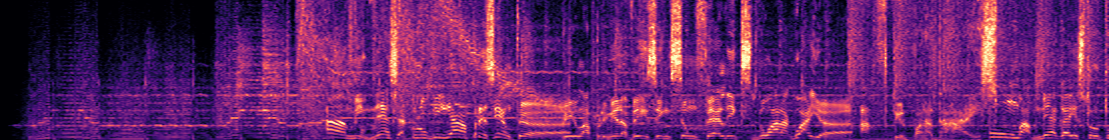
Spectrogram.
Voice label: Locutor Propaganda Comercial Festa

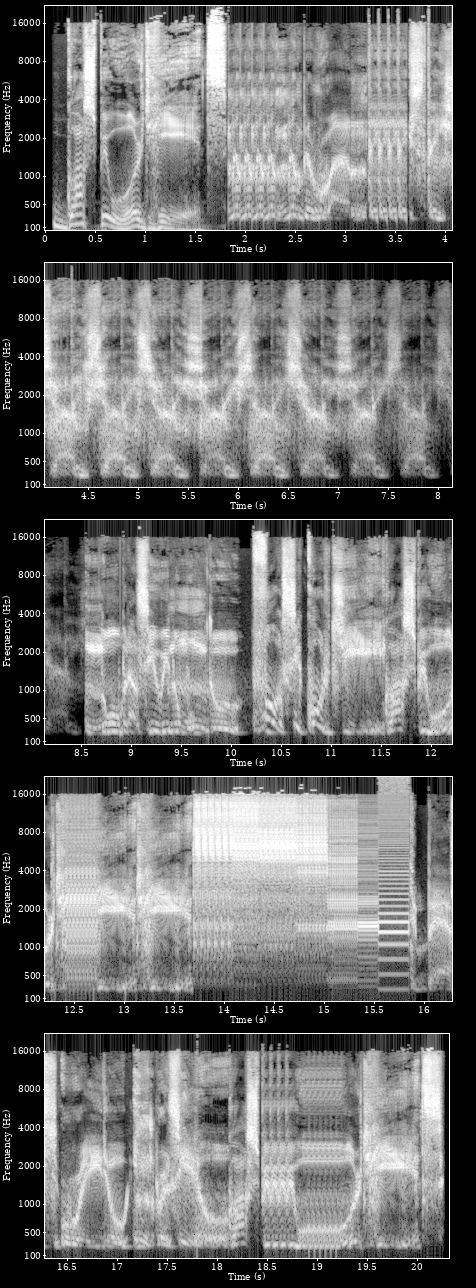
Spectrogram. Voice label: Locutor Vinhetas; Jovem Pan; Golpel Word Hits

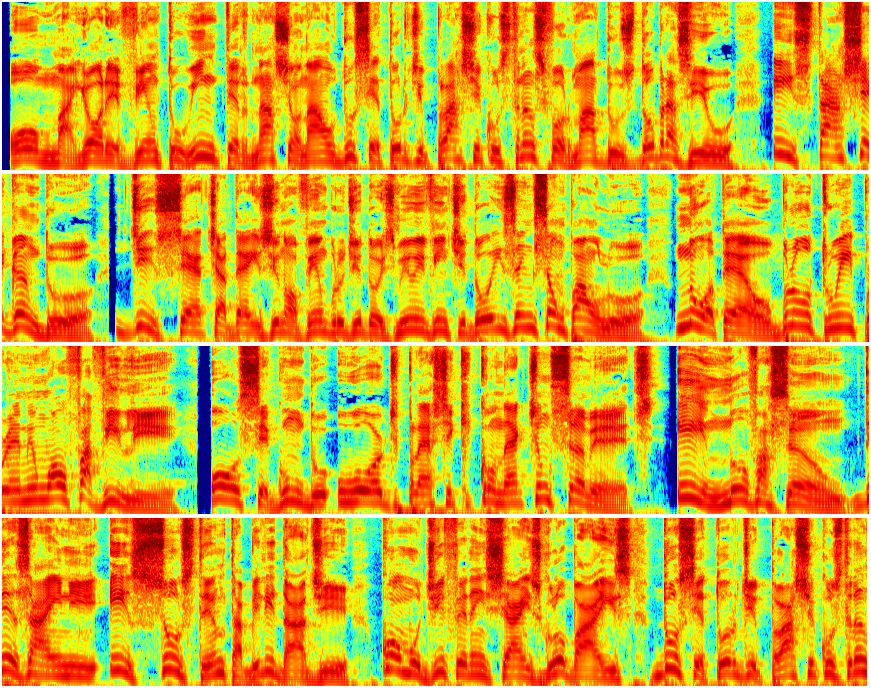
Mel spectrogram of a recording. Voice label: Locutor Apresentacao; The world plastic in brazil

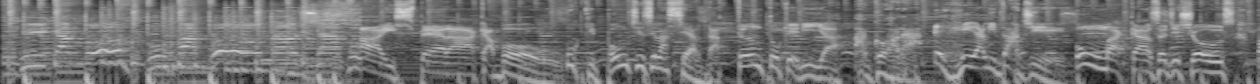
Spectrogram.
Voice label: Locutor, Propaganda, Bailao de forro

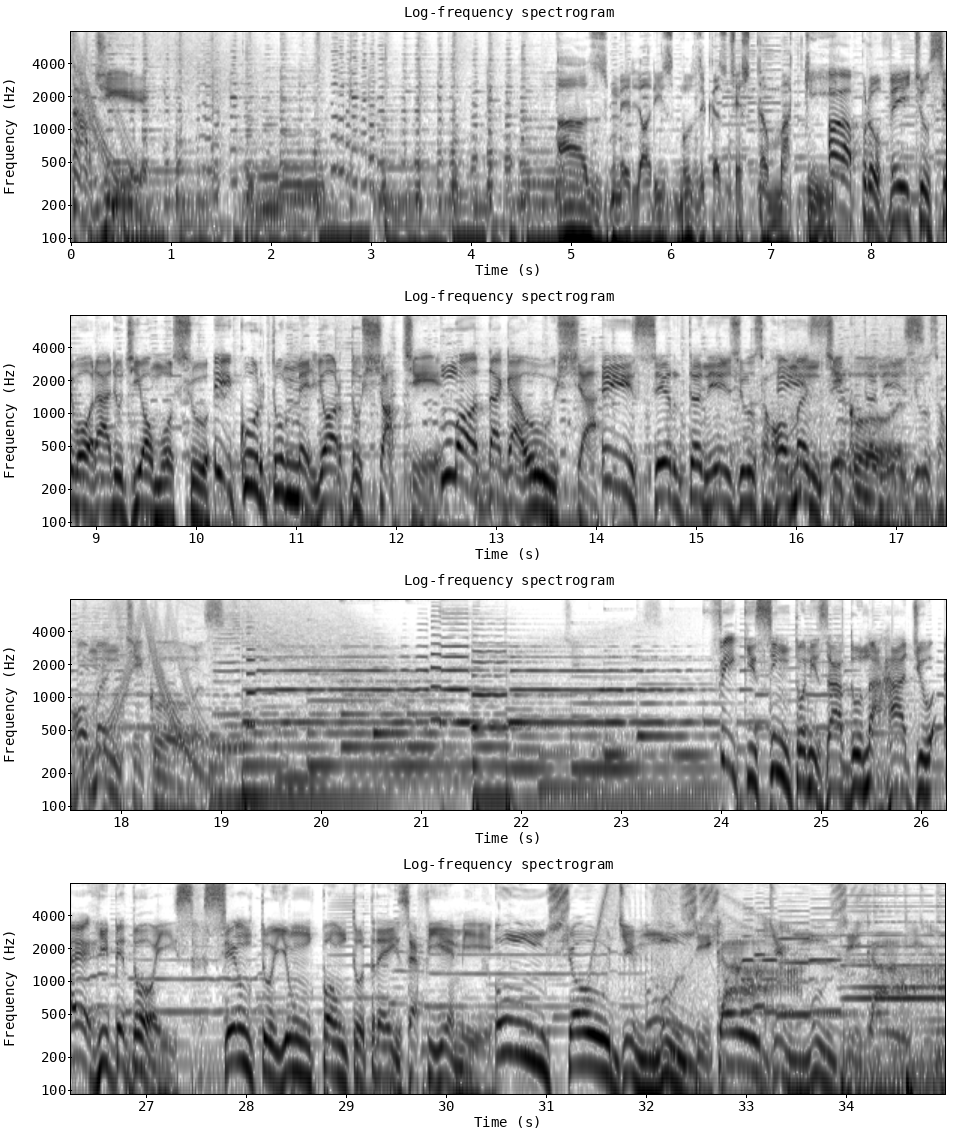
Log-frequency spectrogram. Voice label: Locutor Midia Programa de radio

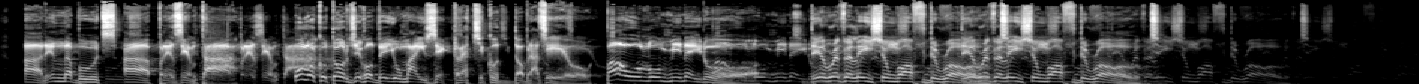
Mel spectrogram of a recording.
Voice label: Locutor Rodeio

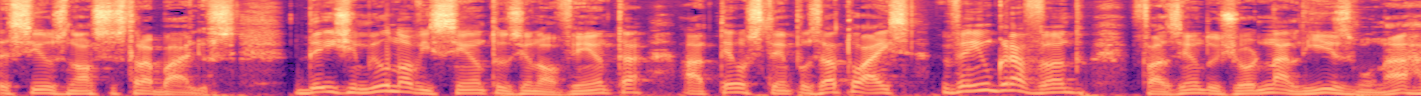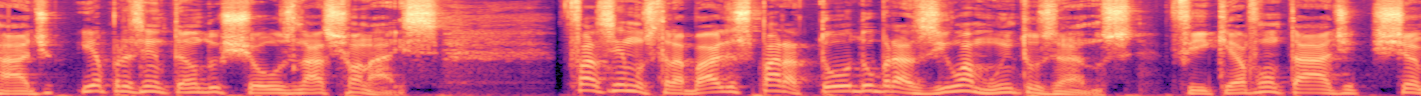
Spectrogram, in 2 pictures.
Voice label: Locutor Apresentacao

